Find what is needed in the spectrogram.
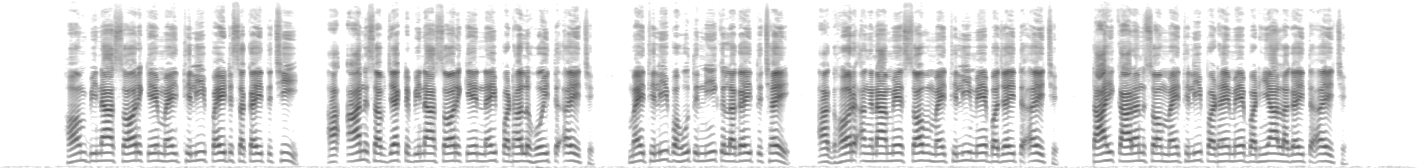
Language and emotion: Maithili, neutral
